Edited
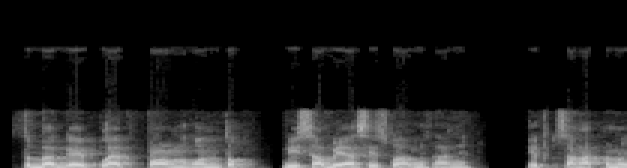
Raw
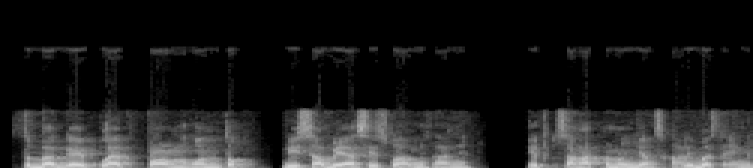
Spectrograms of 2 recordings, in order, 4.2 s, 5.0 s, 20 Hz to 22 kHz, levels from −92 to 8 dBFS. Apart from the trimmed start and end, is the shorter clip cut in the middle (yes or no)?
no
